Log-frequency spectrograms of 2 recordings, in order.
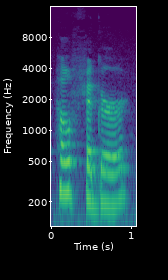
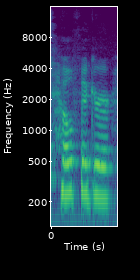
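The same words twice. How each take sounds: First: "Hilfiger" with a hard g, "Hil-fig-er"; correct Hilfiger. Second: "Hilfiger" said with a y-glide, like "Hil-fig-yer"; mispronounced Hilfiger. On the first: Vlogger reading a viewer's correction, "Hilfiger" as "Hil-figger". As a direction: say "Hilfiger" with no y-sound before the ending. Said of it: "instead of "Hilfiger". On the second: Vlogger reading a comment about her slip, "Hilfiger" as "Hil-figure". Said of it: "If she says "Hilfiger" instead of "Hilfiger". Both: Retold or imitated.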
